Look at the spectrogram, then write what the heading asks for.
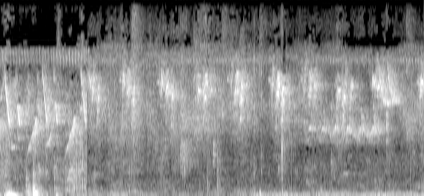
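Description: A small bird chirping faintly over and over, short high chirps about two or three a second.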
